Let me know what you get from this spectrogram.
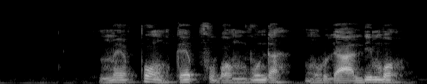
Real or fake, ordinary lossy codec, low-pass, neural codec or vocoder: fake; MP3, 32 kbps; 7.2 kHz; codec, 16 kHz, 16 kbps, FunCodec, trained on LibriTTS, 50 frames a second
